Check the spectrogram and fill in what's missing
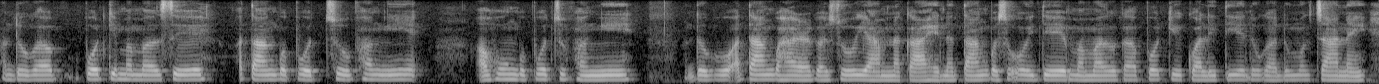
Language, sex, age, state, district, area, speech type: Manipuri, female, 18-30, Manipur, Tengnoupal, rural, spontaneous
